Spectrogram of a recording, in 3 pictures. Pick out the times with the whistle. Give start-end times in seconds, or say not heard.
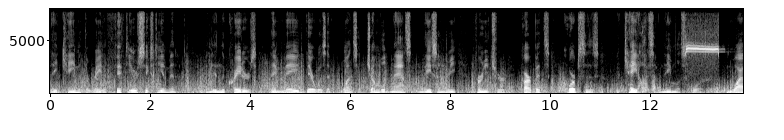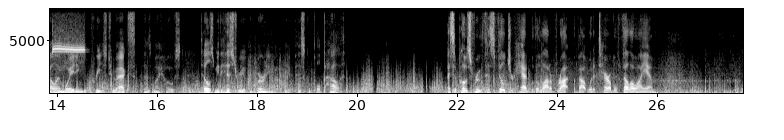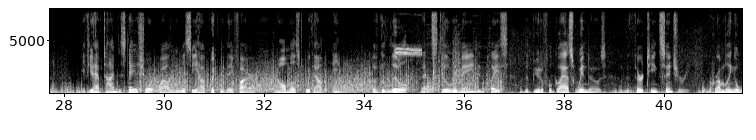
12.7-14.6, 33.5-35.2.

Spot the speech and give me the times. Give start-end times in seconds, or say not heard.
0.0-19.8, 21.8-26.1, 28.4-41.5.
